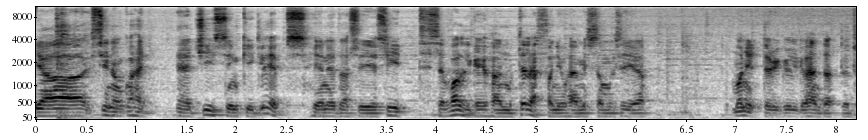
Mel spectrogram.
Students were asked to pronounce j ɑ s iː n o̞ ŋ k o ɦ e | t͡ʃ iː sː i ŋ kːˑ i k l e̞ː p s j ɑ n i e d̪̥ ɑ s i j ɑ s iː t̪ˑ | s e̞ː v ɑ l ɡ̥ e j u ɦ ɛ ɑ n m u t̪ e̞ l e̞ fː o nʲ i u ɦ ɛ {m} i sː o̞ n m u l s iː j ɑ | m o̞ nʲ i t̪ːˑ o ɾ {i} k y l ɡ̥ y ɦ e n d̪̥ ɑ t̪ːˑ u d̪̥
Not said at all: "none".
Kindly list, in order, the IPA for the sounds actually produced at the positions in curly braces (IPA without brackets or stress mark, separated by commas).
m, i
